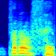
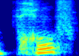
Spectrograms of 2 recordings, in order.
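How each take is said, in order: First: "profe" with tapped R and final E sounded; Spanish profe. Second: "Prof" in one syllable, throaty French R. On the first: Teacher comparing with our word, Spanish sounds. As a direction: say "profe" in two Spanish syllables. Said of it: "como decir profe para nosotros". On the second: Teacher giving the French short form, one syllable. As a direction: cut "Prof" off at the F, no final E. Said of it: "Puede decirle profesor o prof". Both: Shown as a demonstration.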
